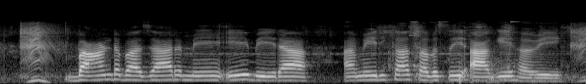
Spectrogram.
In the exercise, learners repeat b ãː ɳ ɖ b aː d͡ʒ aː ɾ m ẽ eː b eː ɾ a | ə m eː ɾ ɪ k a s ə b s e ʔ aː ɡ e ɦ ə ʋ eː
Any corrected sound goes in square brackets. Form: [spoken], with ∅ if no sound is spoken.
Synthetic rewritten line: b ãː ɳ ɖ b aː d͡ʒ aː ɾ m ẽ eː b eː ɾ a | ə m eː ɾ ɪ k a s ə b s e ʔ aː ɡ e ɦ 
